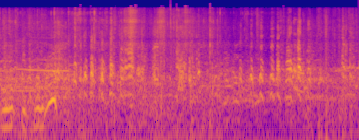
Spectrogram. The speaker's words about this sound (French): je connais pas chaque poule par cœur, mais je vois on voit l'ensemble du bâtiment, si, ça, si elles sont bien ou pas.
